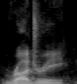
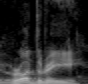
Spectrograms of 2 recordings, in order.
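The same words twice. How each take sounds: First: Said in the usual way. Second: Rodri said with a rolled Spanish-style r, ROH-dree; accented Rodri. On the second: Shown as a demonstration. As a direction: give Rodri a foreign flair, trilling the r in Rodri. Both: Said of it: "I always put an accent on it".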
